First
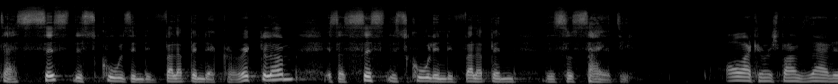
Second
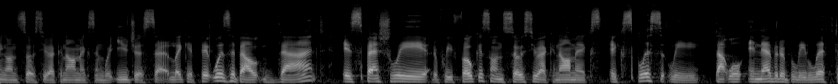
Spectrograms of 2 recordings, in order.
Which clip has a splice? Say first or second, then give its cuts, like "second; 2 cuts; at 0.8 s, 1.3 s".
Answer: second; 2 cuts; at 3.2 s, 4.3 s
